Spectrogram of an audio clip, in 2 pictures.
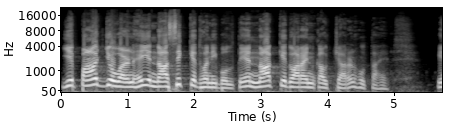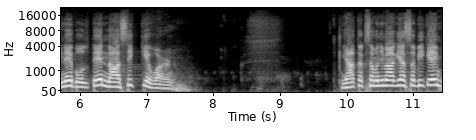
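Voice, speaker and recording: A man teaching a classroom grammar lesson, repeating each term slowly and checking that students have understood. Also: high-pitched, animated, smooth, clean studio sound. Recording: long hall reverb.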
